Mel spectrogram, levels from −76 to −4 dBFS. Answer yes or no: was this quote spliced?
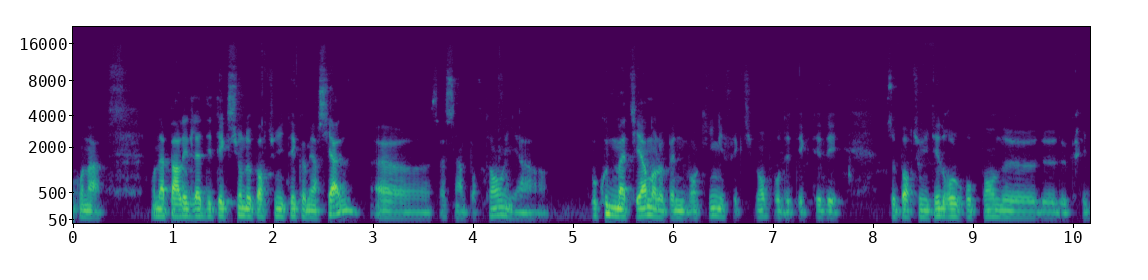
no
